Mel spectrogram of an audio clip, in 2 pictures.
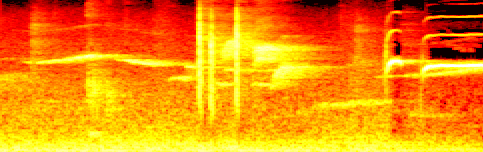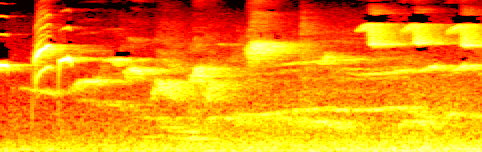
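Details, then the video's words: White-rumped shama giving its wild 'forest voice' song, meant to stir up other birds: clear whistled notes, sharp upward flicks and a few steady pure tones, ending with high repeated rising chips over soft background noise. "chòe lửa hót giọng rừng kích bổi, kéo rê kích bổi căng lửa. chim chòe lửa hót hay"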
